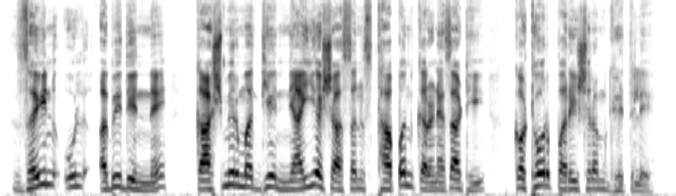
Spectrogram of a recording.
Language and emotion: Marathi, neutral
